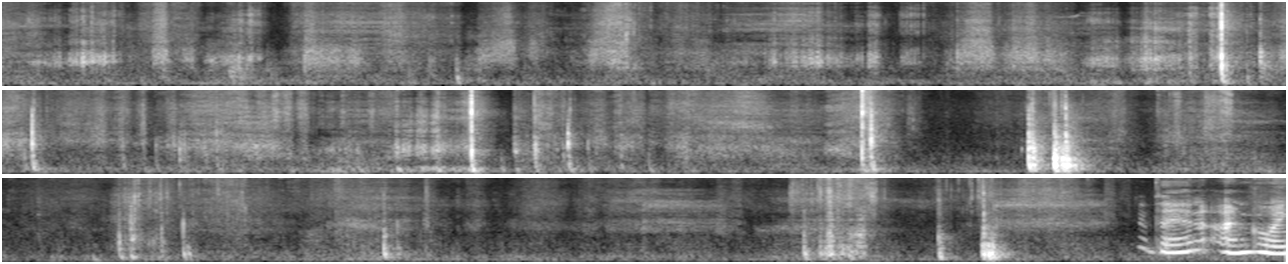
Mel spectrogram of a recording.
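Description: Scattered crisp snips and crunches come in short irregular bursts as craft material is cut for a fake Swiss cake roll, faint and close, with quiet gaps between cuts.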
